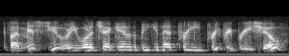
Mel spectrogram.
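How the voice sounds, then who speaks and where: A man's voice: a little high, steady tone, quick pace, husky, phone-quality sound. A man running a ham radio net, taking check-ins and reading call signs in a friendly, casual way. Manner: friendly, calls people brother. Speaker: net control operator. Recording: radio transmission.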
